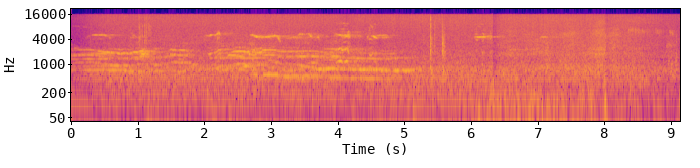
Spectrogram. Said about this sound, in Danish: Ja, så stoppede de faktisk. De var lige ved at gå lidt i gang med at hyle, ulvene. Ja, fordi vi kan lige sige til lytterne, det første vi hørte her, det var jo en afspilning af noget ulvehyl, ja, som du lige har sat på.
